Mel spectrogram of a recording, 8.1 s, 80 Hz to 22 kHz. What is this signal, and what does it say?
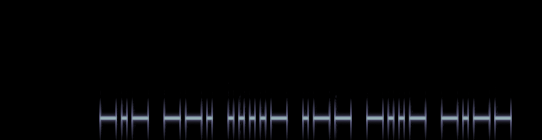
Morse code, heard as a keyed tone, about 15 wpm, 700 Hz. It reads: KG4WXY
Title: USA Call Signs - 6 Characters - Repeated 3x - 15wpm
